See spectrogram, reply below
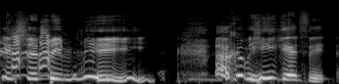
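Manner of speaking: put-on crying, voice wobbling and quivering with tears. Retelling their own past outburst, imitating crying with voice quivering. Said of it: "with tears in my eyes, voice quivering".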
